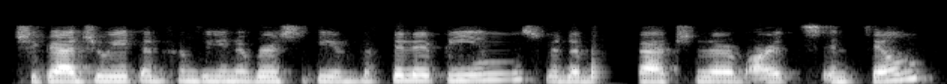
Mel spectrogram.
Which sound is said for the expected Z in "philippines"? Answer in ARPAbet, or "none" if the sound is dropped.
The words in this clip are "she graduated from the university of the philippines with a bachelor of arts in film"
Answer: S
